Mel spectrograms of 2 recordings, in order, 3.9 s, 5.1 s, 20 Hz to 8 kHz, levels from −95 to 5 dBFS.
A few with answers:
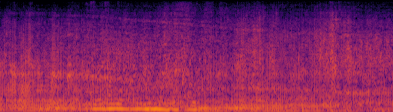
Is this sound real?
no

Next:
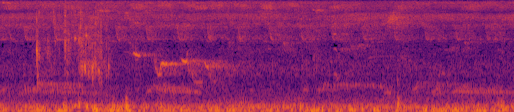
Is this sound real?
yes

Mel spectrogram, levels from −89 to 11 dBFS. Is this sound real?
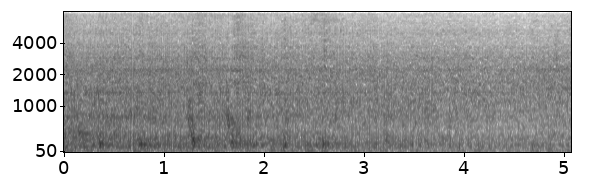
no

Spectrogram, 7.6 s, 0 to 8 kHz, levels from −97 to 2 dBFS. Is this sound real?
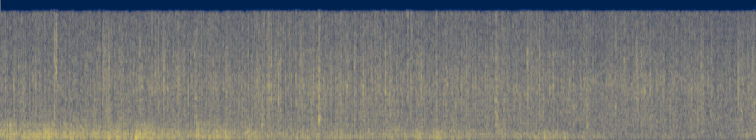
no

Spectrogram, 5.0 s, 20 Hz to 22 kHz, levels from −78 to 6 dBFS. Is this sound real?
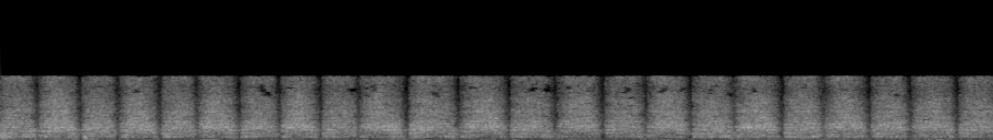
yes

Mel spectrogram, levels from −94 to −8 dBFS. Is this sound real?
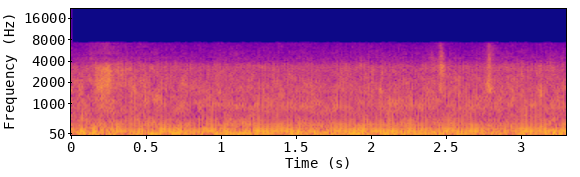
no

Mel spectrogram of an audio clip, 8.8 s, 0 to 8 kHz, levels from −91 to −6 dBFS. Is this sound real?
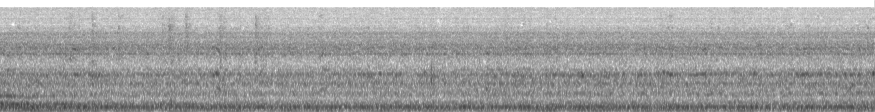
yes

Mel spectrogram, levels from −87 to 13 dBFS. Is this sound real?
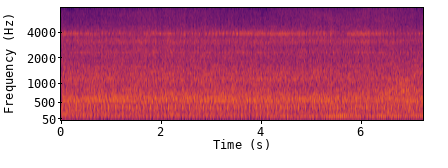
yes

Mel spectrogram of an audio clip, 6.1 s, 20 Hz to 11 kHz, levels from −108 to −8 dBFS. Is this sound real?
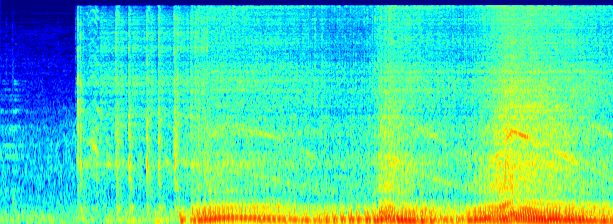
yes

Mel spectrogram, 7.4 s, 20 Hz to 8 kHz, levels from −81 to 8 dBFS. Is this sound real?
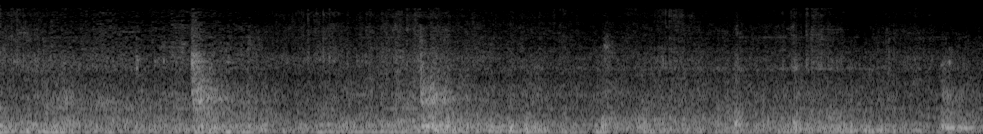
yes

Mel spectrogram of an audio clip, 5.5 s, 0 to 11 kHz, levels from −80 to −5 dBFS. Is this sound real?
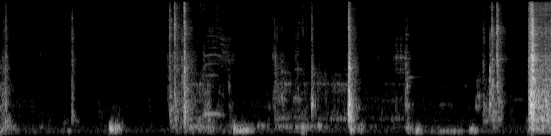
yes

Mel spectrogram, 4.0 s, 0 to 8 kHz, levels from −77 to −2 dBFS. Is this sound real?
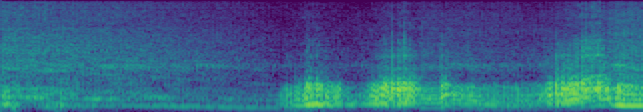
no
